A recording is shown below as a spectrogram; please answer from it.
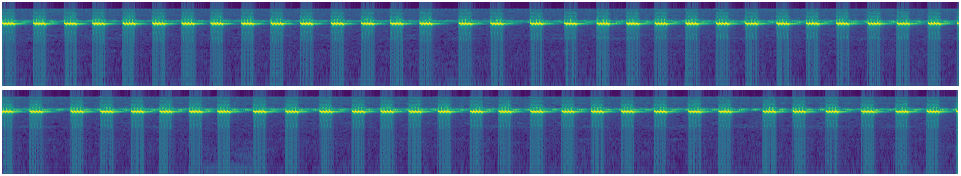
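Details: A long run of shrill chirps from adult male and female crickets, kept for songbird training. They repeat rapidly and evenly, three to four each second, with no other sounds.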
